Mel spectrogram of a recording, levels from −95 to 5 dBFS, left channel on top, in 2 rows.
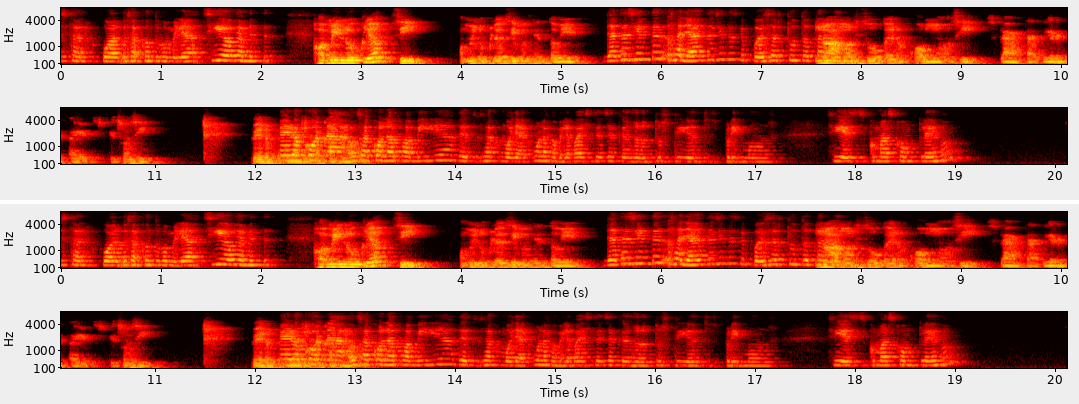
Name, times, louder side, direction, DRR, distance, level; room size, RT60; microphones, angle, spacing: voice 1, 0.0-2.0 2.3-2.5 5.4-7.9 12.2-17.2 17.7-19.0, left 1 dB, 15° left, -2 dB, 1.1 m, -36 dB
voice 2, 2.5-3.6 4.0-5.2 7.5-10.3 10.6-10.9 11.5-12.9, left 2 dB, 35° left, -2 dB, 1.4 m, -31 dB
5.0 x 3.5 x 2.8 m, 0.41 s
head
